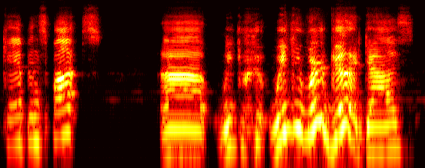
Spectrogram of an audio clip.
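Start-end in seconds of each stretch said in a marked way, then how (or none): none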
